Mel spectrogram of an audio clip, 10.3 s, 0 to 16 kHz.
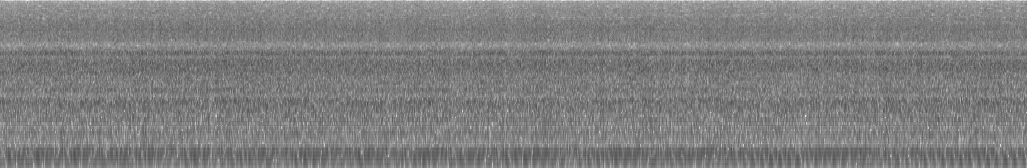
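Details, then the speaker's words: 1974 AMC Javelin, 304 cu in V8, 727 transmission, running on a brand-new mechanical fuel pump after five failed ones: steady low drone with a slightly uneven pulse; then no fuel pressure, pump leaking from the diaphragm, failed. "no fuel pressure and it looks like it's leaking out the bottom of the pump like out of the diaphragm"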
